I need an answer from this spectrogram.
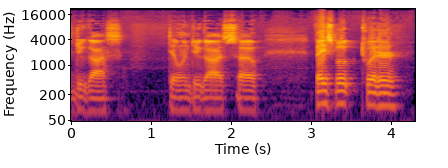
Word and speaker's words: Dugas: And then Dugas, Dugas. It's not Dugas like a lot of people like to think. It's Dugas, Dylon Dugas.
